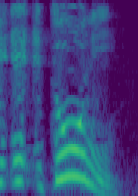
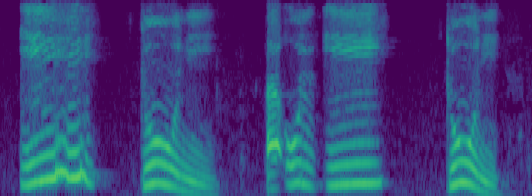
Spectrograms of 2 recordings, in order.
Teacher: فعشان كده بنقول تبدل همزه القطع الساكنه ياء · Shown in: second take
